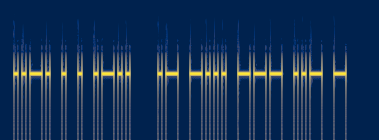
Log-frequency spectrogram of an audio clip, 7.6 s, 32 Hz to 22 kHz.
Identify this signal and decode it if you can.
Morse code, heard as a keyed tone, about 14 wpm, 700 Hz. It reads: FEEL ABOUT
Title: Sets of 5 Words 15wpm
